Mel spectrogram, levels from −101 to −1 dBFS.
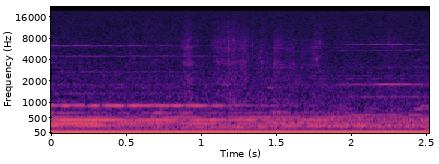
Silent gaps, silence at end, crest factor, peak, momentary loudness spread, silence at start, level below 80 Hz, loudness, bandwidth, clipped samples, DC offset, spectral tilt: none; 0 s; 10 dB; -26 dBFS; 3 LU; 0 s; -38 dBFS; -40 LUFS; 19 kHz; under 0.1%; under 0.1%; -6.5 dB/octave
